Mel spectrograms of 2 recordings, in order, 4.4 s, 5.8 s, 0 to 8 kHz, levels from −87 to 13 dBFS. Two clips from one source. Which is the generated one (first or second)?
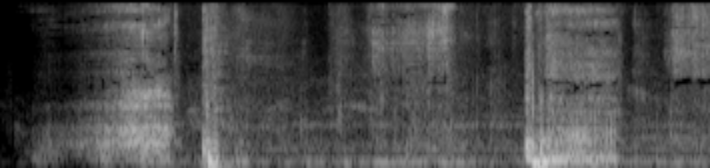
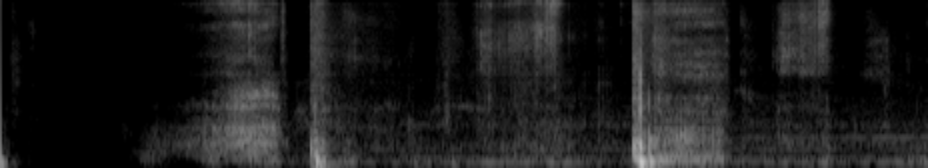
second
